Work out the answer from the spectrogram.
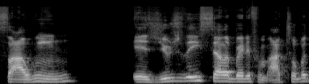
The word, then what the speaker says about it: Samhain: um in modern times samhain a gaelic word pronounced sawin is usually celebrated from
